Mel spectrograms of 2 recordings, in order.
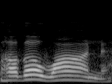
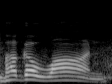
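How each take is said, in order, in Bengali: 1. শেষ অক্ষরটি w দিয়ে শুরু। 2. শেষ অক্ষরটি w দিয়ে শুরু।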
